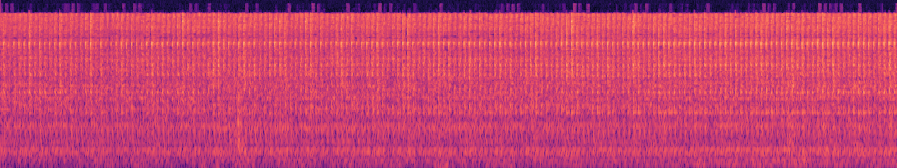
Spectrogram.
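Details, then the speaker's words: Electric scroll saw after a fix so the workpiece no longer slams against the steel plate: a steady motor buzz with even blade strokes and no banging while cutting wood, so only motor noise remains. "โอเคตัวนะครับแทบจะไม่ได้ยินเสียงอ่าตัวไม้กระทบกับแผ่นเหล็กเลยแต่มันจะไม่ได้ยินเสียงดังเลยนะครับอ่าจ๋าได้ยินแค่เสียงเครื่องนะครับ"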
